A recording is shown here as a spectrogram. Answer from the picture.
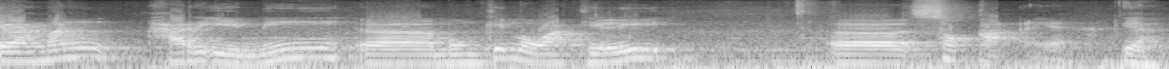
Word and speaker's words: Socca: hari ini mungkin mewakili sok kaya ya bacanya sok kaya sok cak kocak dari mata dari mata Ayo mata bahasa Sundanya so cak kocak atau kalau udah banyak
